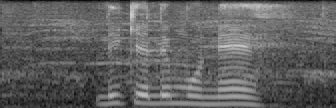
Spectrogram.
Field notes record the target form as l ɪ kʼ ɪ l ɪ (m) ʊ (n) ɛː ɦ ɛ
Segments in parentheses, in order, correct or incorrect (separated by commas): correct, correct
